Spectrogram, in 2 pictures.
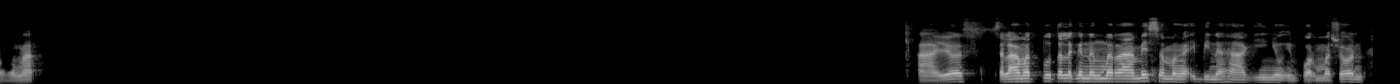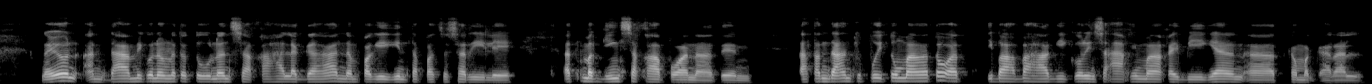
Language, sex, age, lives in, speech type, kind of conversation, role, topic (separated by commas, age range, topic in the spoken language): Filipino, male, 25-29, Philippines, read, expert-assistant, asker, Bakit mahalaga ang pagiging tapat sa sarili at sa kapwa?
